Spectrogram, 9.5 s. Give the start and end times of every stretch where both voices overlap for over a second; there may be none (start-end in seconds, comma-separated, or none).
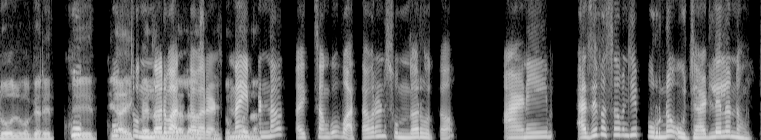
0.8-3.2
